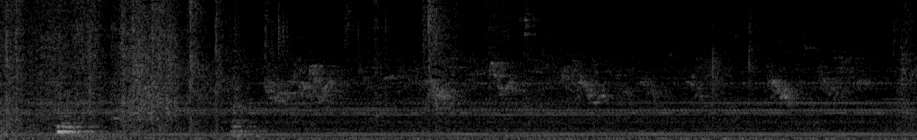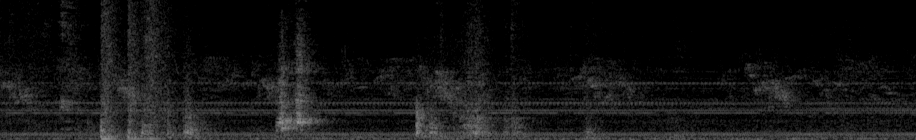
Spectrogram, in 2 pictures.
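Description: Small birds chirping repeatedly in the background, with a few clicks and knocks about five to seven seconds in as a plastic sugar jar is handled and set down.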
